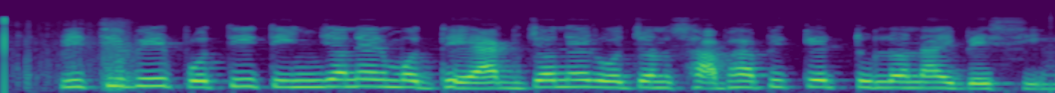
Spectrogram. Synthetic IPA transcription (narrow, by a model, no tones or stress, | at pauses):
pɾit̪ʰibiɾpɾot̪it̪ind͡ʑoneɾmod̪ʱːeɛkd͡ʑoneɾod͡ʑonʃabʱabikeɾt̪ulonaebeʃi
